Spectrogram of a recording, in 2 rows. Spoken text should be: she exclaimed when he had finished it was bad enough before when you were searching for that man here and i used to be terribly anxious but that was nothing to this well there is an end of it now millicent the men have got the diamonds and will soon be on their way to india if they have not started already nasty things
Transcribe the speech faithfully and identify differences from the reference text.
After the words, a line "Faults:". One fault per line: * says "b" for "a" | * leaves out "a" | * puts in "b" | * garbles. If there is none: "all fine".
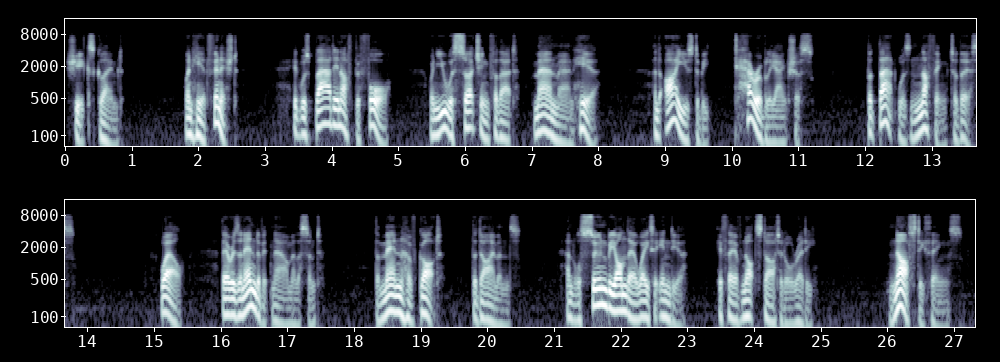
she exclaimed when he had finished it was bad enough before when you were searching for that man man here and i used to be terribly anxious but that was nothing to this well there is an end of it now millicent the men have got the diamonds and will soon be on their way to india if they have not started already nasty things
Faults:
* puts in "man"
